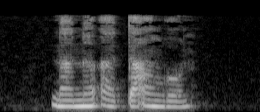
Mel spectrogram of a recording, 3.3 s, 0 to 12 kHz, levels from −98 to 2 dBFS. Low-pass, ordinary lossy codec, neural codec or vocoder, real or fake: 7.2 kHz; AAC, 64 kbps; none; real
